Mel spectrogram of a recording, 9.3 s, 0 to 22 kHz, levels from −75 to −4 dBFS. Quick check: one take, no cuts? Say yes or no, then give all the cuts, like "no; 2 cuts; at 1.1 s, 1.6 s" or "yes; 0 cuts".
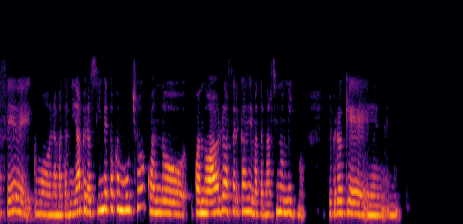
yes; 0 cuts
